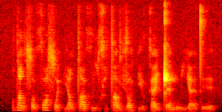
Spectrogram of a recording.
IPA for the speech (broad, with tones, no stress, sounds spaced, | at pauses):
dˤ ʌ˥˩ ʎ sˤ ʊ˧˩˧ xʷ ɑ˥ sˤ u˥˩ pʲ ɛ˩˥ ʎ tˤ ɑ˥ xʷ ə̤˥ ʎ xʷ ə̤˩˥ tˤ ə˥˩ lˠ vʲ ɔ˥ lˠ pʲ ʊː˧˥ k æ˥˩ ʎ ʈ ɛ˥ m u˩˥ ʎ æ˧˩˧ t̪ ɪː˩˥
